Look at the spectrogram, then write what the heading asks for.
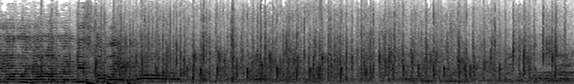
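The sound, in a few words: applause for man of the moment at cricket ceremony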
